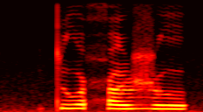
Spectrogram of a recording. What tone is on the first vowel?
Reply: high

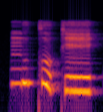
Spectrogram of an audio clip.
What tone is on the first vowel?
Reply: high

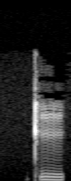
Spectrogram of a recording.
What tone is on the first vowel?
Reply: high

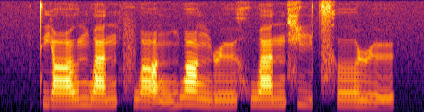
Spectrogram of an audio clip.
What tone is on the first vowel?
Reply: rising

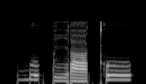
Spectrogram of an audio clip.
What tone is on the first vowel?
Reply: high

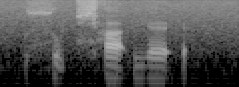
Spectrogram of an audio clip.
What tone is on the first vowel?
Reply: falling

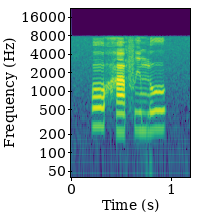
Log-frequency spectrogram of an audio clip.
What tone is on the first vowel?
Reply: high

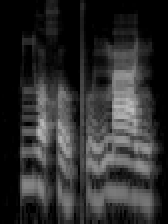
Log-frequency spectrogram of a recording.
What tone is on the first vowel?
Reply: falling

